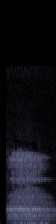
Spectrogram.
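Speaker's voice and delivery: soft breathy sigh; calming sigh. Acted. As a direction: let the anger out. Calming down after anger.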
